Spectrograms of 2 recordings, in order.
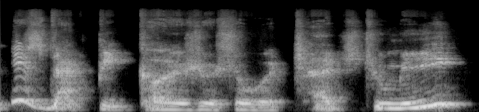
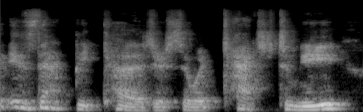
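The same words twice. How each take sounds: First: Slow, drawn-out line with a rising end; wrong character's voice. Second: Lower, softer, gentler delivery; her character voice. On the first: Reading the wrong character's line, slow theatrical voice. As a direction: play it as the villain, slow and loaded. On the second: Redoing the line as her, soft low voice. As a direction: say it quietly as the woman in the manga. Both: Acted. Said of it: "Oh, wait, no, that's her".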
